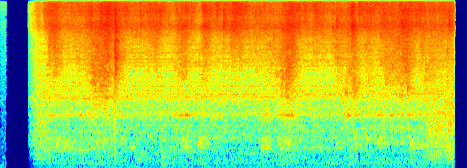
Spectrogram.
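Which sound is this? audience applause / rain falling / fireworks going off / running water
running water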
